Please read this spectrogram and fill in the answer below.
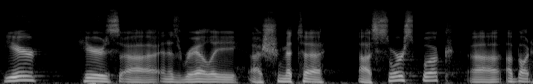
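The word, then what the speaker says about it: שמיטה: the scha and again in Israeli Hebrew it's pronounced schmitta and um this is the term right there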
